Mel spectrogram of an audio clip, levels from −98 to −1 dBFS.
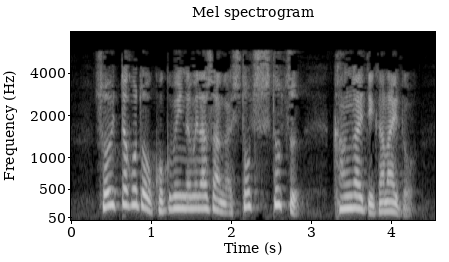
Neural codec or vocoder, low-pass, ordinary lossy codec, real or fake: none; 7.2 kHz; MP3, 24 kbps; real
